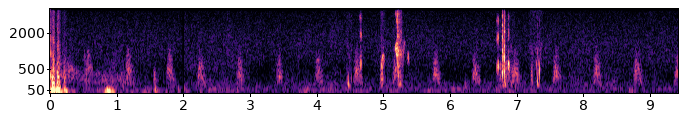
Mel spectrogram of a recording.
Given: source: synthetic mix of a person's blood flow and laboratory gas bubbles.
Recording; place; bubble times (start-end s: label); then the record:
Doppler ultrasound of blood flow; subclavian vein
0.00-0.05 s: bubbles
0.16-0.24 s: bubbles
4.44-4.52 s: bubbles
4.63-4.67 s: bubbles
4.94-5.03 s: bubbles
5.16-5.32 s: bubbles
5.34-5.38 s: bubbles
6.69-6.97 s: bubbles
7.18-7.38 s: bubbles
From the record:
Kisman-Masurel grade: 221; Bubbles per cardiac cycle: several, 3 to 8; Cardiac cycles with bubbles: 10 to 50%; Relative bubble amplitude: barely perceptible (0.100 to 0.250); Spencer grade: 2 (many but less than half of the cardiac periods contain bubble signals, singularly or in groups); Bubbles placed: anywhere in the cardiac cycle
